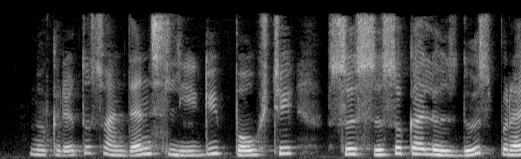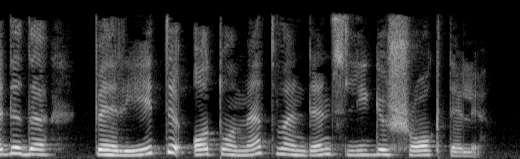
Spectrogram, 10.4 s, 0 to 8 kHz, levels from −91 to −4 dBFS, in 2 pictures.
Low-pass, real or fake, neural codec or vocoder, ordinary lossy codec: 7.2 kHz; real; none; MP3, 48 kbps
